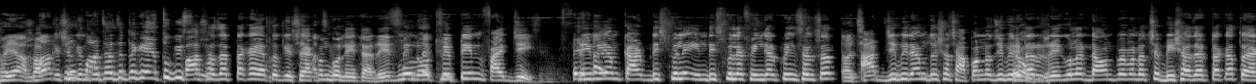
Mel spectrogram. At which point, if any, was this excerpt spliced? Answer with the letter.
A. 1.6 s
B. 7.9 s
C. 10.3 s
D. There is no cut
C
